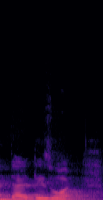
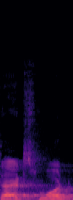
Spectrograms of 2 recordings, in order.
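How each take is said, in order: First: 'That is' is said as two full words. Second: 'That is' is contracted to one syllable. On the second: "शॉर्टकटमध्ये दॅट्स what पण म्हणू शकतो"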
